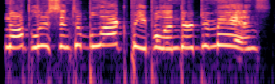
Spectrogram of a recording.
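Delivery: hammed-up imitation of a panicky teen; mock anxious kid. Streamer mocking the anxious kid from the flag debate, high stammering voice. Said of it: "where the kid is like".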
